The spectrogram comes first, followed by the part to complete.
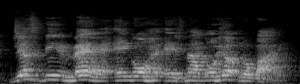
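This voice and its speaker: A loud, high-pitched man's voice comes through noticeable background noise and audible room echo. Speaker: guest speaker for mentoring program. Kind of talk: motivational talk. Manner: loud, pumped up.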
